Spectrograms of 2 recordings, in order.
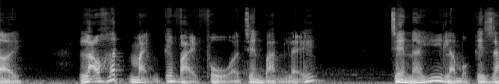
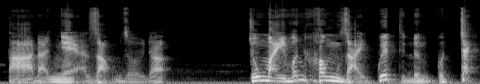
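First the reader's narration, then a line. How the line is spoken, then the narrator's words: Furious old man, growling. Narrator (Vietnamese): lão điên tiết, lão gằn giọng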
